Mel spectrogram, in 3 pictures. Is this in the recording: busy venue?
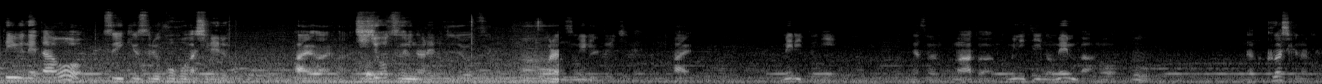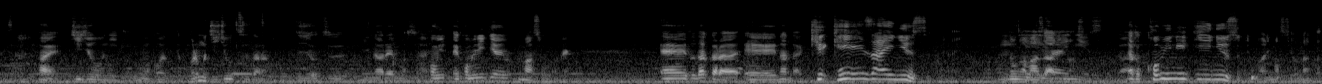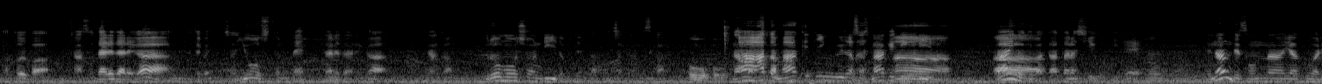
yes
